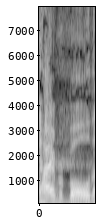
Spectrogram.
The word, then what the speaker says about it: hyperbole: True story, Shannon used to say hyperbole. – Well, by used to, it was one time, and I got corrected, and I never said it again.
